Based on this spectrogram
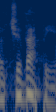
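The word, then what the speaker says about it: ćevapi: So Cevapi, it's spelled Cvapi, and that's the one thing you need to find if you go to Bosnia or any of the former Yugoslavia.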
